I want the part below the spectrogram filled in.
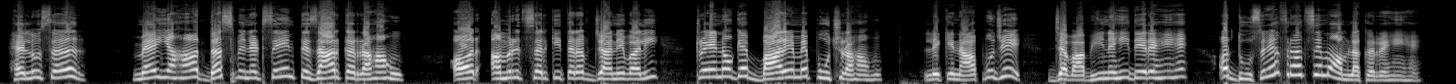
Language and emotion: Urdu, angry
